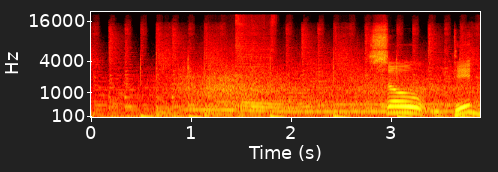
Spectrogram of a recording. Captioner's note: car whooshing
